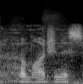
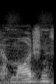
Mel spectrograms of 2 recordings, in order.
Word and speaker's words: homogeneous: 31 in of rolled homogeneous or homogeneous armor depends on where you're from and how you want to pronounce that I've always heard homogeneous so that's what I'm going with some countries still use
